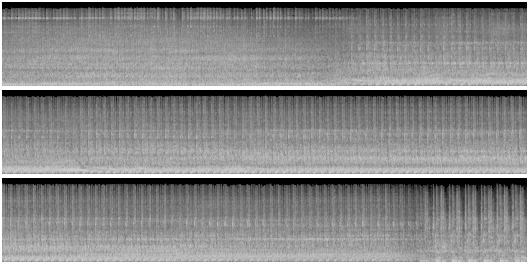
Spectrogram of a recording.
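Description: Vintage engines running in turn: a tractor engine running steadily for the first few seconds. Then a custom motorcycle built around an old engine runs with a fast even beat, its pitch rising and falling as it is revved. Near the end comes a cut to a Lanz Bulldog-type single-cylinder tractor engine running with slow, separate beats.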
